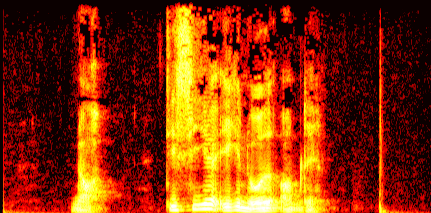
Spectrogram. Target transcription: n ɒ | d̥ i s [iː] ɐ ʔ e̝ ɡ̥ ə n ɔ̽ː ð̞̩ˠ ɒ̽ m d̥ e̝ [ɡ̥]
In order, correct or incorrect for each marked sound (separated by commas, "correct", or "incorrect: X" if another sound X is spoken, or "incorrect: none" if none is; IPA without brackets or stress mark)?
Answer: correct, incorrect: none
